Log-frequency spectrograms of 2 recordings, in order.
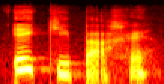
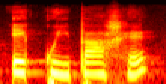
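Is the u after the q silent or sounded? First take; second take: silent; sounded. First: The u after the q is silent. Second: The u after the q is sounded. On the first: The speaker calls it right. "Like the U doesn't exist" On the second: The speaker calls it wrong. "not equipaje"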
